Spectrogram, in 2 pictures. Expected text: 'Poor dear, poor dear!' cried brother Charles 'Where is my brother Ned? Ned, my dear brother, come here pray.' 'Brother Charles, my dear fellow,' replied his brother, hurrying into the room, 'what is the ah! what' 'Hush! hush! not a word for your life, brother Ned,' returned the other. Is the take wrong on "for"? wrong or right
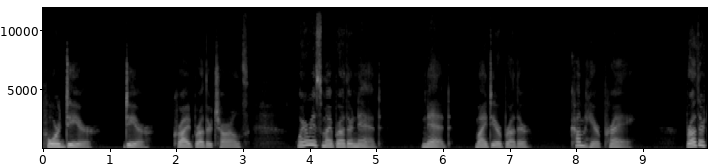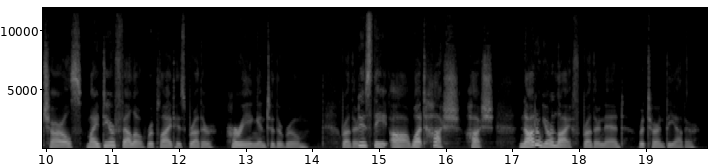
wrong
